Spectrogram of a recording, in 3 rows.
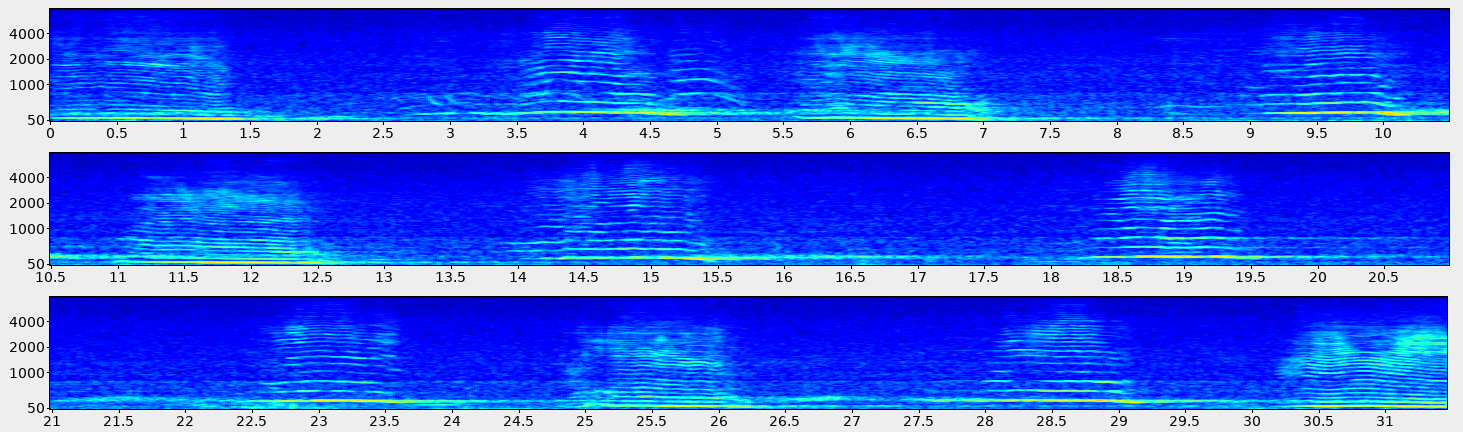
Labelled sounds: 0.0	1.1	humpback whale, 1.4 to 3.4 kHz
3.5	6.6	humpback whale, 0.86 to 5.4 kHz
9.1	10.0	humpback whale, 0.80 to 6.4 kHz
11.1	11.6	humpback whale, 2.0 to 2.7 kHz
11.9	12.3	humpback whale, 2.0 to 3.6 kHz
14.0	15.4	humpback whale, 0.83 to 5.8 kHz
18.3	19.4	humpback whale, 0.80 to 4.4 kHz
22.6	23.6	humpback whale, 0.80 to 6.3 kHz
25.0	26.0	humpback whale, 1.1 to 3.0 kHz
28.1	29.1	humpback whale, 0.80 to 6.5 kHz
30.2	31.4	humpback whale, 0.86 to 3.6 kHz

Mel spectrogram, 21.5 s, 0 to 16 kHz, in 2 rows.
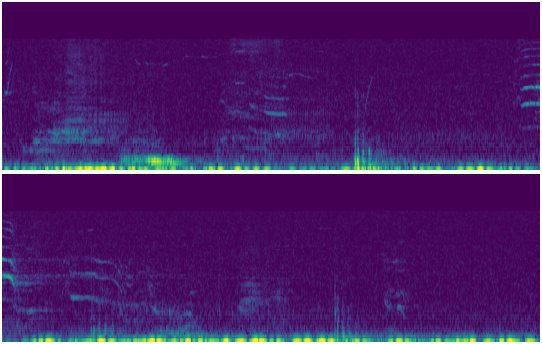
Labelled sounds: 0.6	1.4	killer whale, Bigg's (transient), 0.96 to 1.8 kHz
2.9	3.1	killer whale, Bigg's (transient), 4.4 to 4.6 kHz
4.5	6.2	killer whale, Bigg's (transient), 1.2 to 6.0 kHz
10.4	11.5	killer whale, Bigg's (transient), 1.2 to 7.2 kHz
12.1	13.2	killer whale, Bigg's (transient), 0.80 to 2.8 kHz
15.5	15.9	killer whale, Bigg's (transient), 0.80 to 1.5 kHz

